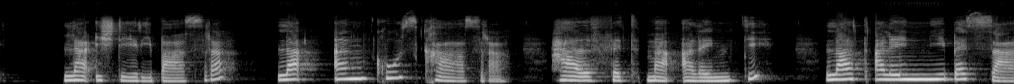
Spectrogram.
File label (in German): Arabisch Syrien, kinderverse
